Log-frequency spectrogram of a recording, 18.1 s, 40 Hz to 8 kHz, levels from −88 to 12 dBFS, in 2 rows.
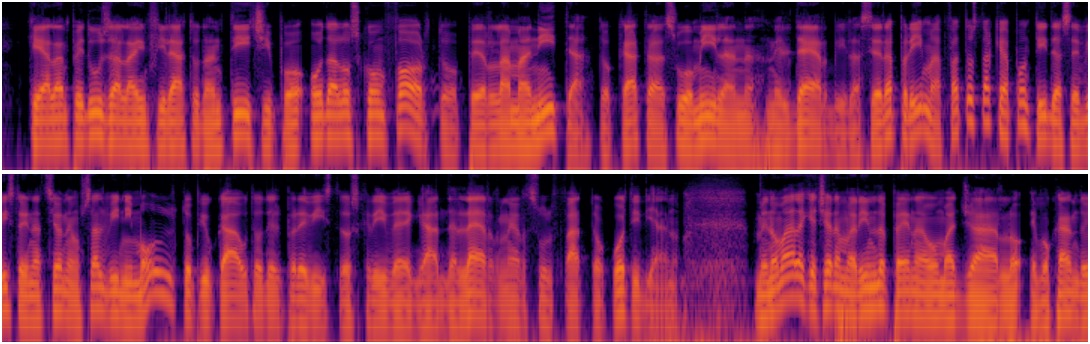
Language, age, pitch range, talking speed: Italian, 50-69, 80-100 Hz, 180 wpm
